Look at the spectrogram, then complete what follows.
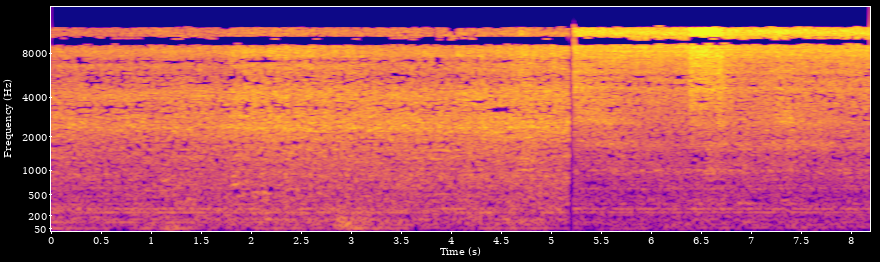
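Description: Steady hum of a hydraulic CNC press brake during sheet positioning. After a sudden break it gives way to a fiber laser cutting machine at work, with short bursts of hissing assist gas from the cutting head.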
